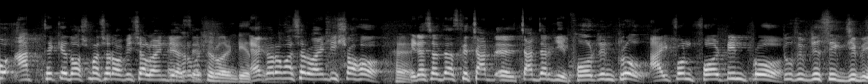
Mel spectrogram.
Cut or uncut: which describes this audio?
cut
